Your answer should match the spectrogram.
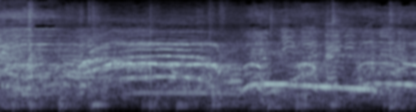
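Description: A crowd of children shouting together in long drawn-out group calls, one long call falling in pitch in the second half.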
